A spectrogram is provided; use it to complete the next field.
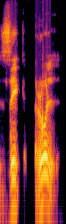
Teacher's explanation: Huruf lam adalah huruf idgham kamil yang diidghamkan padanya tanpa baca dengung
